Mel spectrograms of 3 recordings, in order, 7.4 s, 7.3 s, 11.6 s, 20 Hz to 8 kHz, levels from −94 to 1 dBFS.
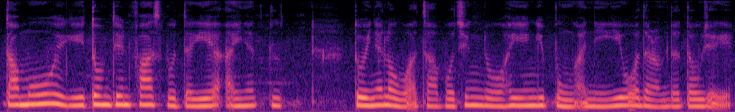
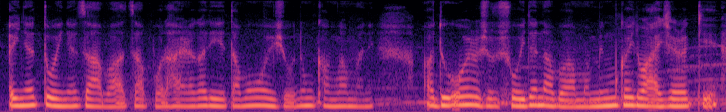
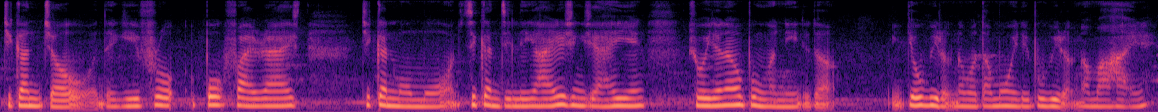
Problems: background sounds at intervals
